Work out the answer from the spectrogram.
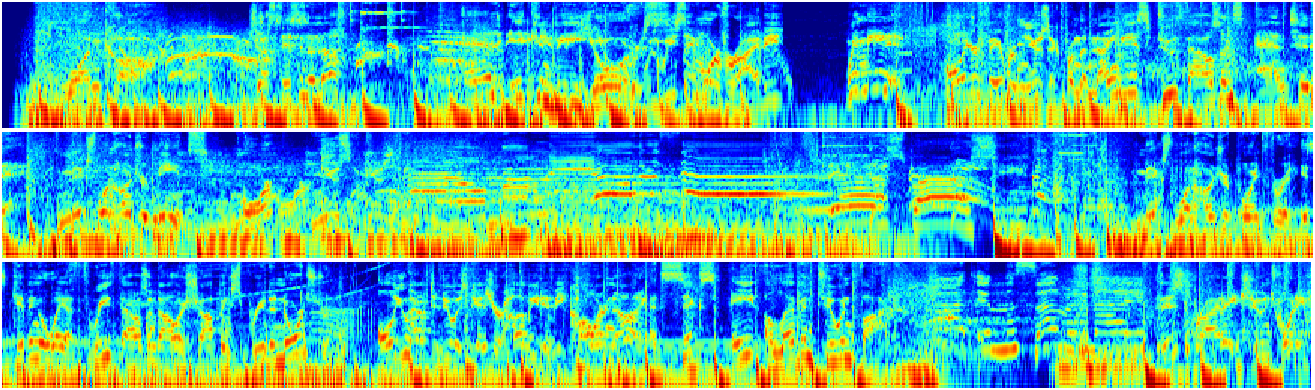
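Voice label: radio imaging male hot adult contemporary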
